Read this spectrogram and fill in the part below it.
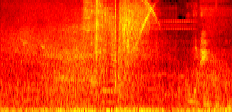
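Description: A loud whooshing roar surges and falls away.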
